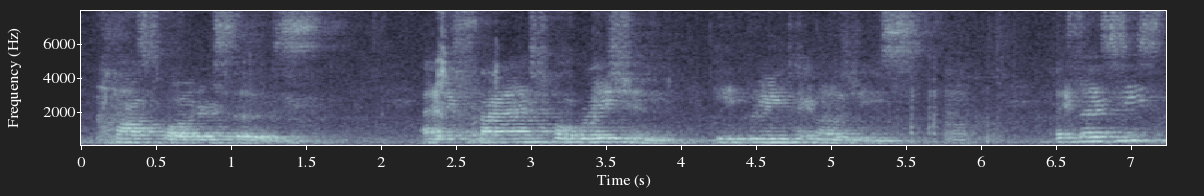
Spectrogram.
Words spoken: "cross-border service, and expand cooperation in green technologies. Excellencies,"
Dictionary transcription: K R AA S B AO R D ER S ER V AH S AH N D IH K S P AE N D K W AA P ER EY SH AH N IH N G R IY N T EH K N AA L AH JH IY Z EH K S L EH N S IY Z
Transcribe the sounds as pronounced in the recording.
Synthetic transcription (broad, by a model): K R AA S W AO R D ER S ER AH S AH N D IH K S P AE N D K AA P ER EY SH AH N IH N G R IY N T EH K N AA L AH JH IY Z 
